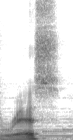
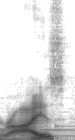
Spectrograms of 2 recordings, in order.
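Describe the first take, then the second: First: The name rhymes with 'miss', a short vowel. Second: The name rhymes with 'rise', a long vowel. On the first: The speaker calls it right. "I believe his name is Riss" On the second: The speaker calls it wrong. "I used to call him Rise"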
